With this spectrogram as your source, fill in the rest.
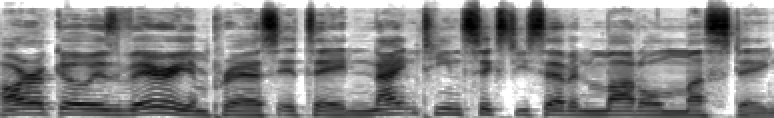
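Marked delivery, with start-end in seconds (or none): none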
